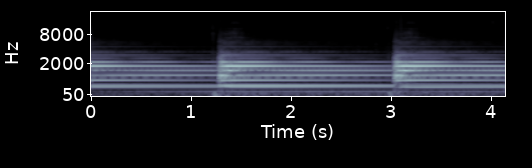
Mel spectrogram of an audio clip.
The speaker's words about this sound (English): So let's ring the bell.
